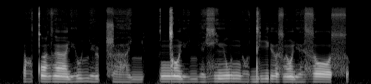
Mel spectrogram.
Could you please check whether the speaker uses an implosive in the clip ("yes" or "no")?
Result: no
